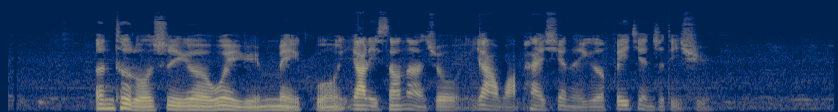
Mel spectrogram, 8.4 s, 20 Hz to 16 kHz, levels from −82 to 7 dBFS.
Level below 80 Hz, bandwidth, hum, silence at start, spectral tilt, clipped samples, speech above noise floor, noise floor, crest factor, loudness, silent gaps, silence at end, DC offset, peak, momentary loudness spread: -58 dBFS; 11 kHz; none; 0.4 s; -5.5 dB/octave; under 0.1%; 30 dB; -55 dBFS; 24 dB; -25 LUFS; none; 1.3 s; under 0.1%; -2 dBFS; 12 LU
